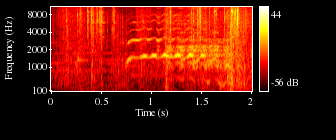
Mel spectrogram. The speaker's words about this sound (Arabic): أنهت للتو حصاد البطاطا في مزارع نبراسكا وسط الولايات المتحدة وستحملها عربة الخيول إلى بلدتها شمالا في رحلة تستغرق خمسة أيام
